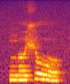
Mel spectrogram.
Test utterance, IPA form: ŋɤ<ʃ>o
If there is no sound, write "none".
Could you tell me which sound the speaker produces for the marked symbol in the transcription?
ʃ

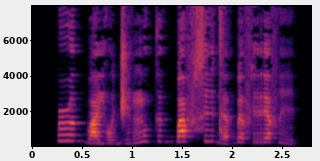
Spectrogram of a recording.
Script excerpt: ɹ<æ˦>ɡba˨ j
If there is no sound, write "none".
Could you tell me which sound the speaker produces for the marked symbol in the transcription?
ə˦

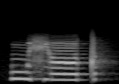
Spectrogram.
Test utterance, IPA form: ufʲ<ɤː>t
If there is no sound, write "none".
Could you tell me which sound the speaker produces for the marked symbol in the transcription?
ɤː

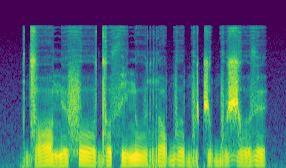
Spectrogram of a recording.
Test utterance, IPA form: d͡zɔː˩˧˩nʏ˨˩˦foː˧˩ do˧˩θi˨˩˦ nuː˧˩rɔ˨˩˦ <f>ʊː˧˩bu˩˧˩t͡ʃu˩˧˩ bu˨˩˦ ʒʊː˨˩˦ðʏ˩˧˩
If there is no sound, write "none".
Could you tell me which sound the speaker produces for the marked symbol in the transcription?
b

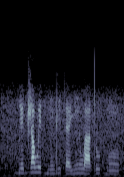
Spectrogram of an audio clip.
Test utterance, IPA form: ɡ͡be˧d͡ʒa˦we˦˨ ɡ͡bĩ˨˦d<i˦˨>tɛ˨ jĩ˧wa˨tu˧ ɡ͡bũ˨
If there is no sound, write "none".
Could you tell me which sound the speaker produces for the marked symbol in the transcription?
i˦˨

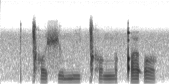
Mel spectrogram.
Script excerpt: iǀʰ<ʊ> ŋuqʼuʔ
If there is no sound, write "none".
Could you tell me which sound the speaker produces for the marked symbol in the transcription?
ɔ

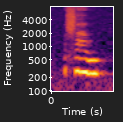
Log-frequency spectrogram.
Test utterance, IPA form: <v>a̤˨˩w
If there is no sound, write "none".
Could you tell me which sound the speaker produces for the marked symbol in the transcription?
f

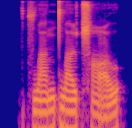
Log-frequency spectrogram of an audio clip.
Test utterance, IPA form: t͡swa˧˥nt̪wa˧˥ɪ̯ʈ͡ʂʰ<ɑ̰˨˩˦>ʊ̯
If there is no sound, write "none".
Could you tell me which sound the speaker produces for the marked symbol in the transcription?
ɑ̰˨˩˦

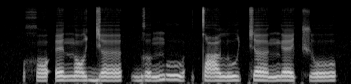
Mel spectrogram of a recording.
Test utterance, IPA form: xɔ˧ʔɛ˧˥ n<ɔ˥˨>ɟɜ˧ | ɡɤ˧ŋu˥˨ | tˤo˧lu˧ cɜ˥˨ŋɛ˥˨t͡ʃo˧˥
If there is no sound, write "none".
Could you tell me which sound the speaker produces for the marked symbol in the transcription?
ɔ˧˥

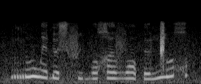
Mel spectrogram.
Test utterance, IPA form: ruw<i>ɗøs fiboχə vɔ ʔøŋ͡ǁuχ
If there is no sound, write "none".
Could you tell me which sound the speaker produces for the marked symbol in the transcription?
e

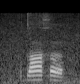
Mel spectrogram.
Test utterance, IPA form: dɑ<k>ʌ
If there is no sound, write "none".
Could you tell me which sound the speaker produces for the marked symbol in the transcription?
x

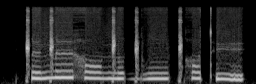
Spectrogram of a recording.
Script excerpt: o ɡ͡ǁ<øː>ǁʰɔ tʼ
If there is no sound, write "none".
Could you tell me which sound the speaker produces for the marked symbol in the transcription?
uː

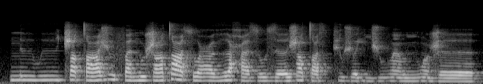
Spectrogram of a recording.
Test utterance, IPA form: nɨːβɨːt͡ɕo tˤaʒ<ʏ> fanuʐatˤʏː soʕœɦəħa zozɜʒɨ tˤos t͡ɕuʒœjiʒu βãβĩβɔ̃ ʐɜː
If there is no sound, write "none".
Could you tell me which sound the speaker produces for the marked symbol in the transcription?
ʏ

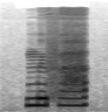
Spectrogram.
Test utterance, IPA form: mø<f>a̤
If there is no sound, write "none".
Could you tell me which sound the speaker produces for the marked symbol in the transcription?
f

